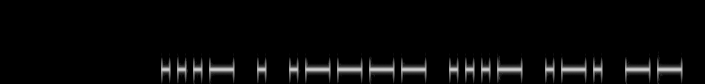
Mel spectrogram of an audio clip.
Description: Morse code, heard as a keyed tone, about 15 wpm, 700 Hz. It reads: VE1VRM
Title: DXCC-100 Call Signs - 6 Characters - 15wpm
